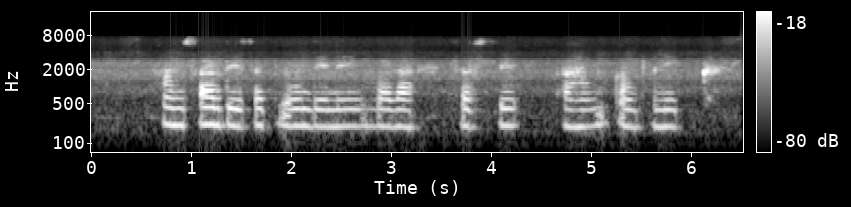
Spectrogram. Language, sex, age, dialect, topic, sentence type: Magahi, female, 18-24, Northeastern/Surjapuri, banking, statement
